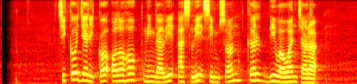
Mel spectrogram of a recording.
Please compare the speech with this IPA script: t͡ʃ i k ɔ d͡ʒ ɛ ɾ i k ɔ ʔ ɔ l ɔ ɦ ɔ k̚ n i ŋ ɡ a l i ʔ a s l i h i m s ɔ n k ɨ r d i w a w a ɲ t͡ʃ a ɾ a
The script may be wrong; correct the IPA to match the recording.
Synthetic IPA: t͡ʃ i k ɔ d͡ʒ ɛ ɾ i k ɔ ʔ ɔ l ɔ ɦ ɔ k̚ n i ŋ ɡ a l i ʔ a s l i s i m s ɔ n k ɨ r d i w a w a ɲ t͡ʃ a ɾ a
